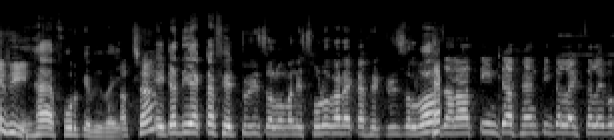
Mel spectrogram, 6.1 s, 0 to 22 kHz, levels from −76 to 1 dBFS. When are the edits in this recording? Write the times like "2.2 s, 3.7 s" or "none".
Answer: 4.4 s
